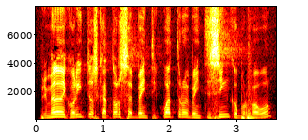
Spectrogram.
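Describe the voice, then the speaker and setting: A man teaching the Bible at a prayer meeting. He talks slowly, repeats words and keeps asking "¿sí?". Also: on the high side, in a large hall. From Mexico. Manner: slow, repeats words and asks "¿sí?". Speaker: preacher.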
